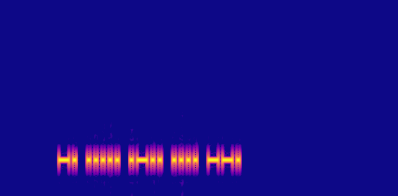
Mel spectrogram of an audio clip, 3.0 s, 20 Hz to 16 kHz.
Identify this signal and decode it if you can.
Morse code, heard as a keyed tone, about 45 wpm, 700 Hz. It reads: N5LHG
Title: USA Call Signs - 3x Character Spacing - 45wpm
